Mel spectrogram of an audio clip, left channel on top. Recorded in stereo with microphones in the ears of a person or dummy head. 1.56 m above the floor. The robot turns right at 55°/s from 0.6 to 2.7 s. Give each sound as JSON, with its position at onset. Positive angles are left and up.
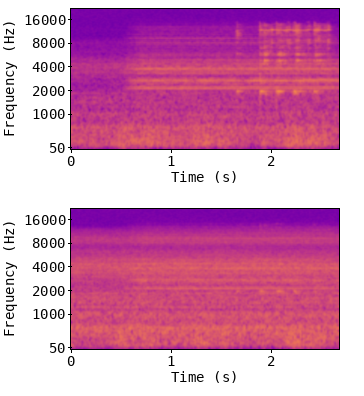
{"t": 1.6, "sound": "cutlery clinking", "azimuth_deg": 55}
